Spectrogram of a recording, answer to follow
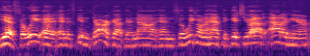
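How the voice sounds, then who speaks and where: Noticeable background noise sits under talking that moves at a fairly quick pace. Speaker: radio talk show host. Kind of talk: radio interview host.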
